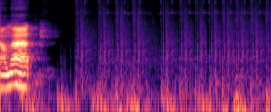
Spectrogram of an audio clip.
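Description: Gunshots ring out from a pistol.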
